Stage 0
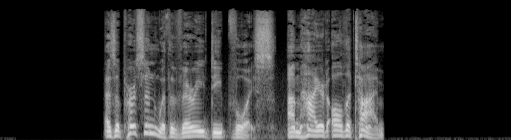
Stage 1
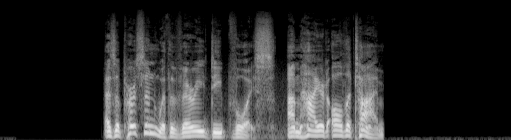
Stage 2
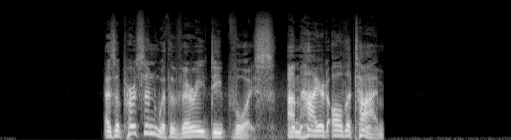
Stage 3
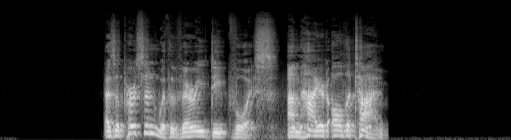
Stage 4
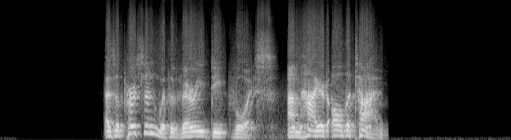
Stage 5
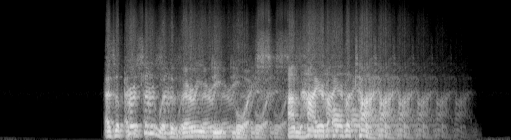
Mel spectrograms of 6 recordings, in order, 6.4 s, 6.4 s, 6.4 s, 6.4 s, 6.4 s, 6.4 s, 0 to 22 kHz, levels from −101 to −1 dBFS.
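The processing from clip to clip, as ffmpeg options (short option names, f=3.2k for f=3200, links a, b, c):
-af "lowpass=2.5k,volume=4.5dB"
-af "equalizer=f=1.4k:w=3.2:g=12.5,volume=-1.5dB"
-af "aecho=1:1:44|58:0.126|0.188"
-af "acrusher=bits=7:mode=log:mix=0:aa=0.000001,adynamicsmooth=sensitivity=7.5:basefreq=3.6k"
-af "aecho=1:1:236|472|708|944|1180:0.447|0.183|0.0751|0.0308|0.0126"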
